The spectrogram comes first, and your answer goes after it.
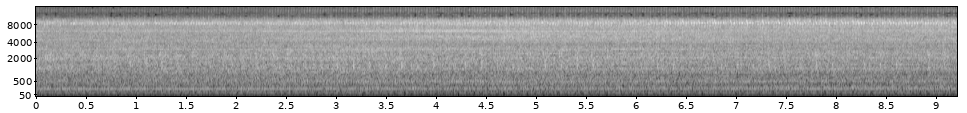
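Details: BMW 5 Series with M54 petrol six idling: a faint, fairly regular knock about three times a second under a hissy running sound; engine knocking at idle.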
